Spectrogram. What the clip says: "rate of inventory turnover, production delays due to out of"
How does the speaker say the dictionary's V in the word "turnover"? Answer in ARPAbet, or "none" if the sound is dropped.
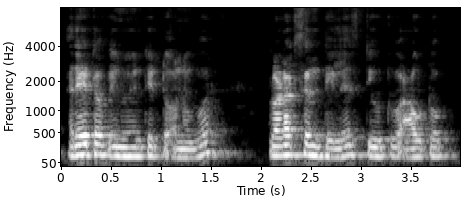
B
